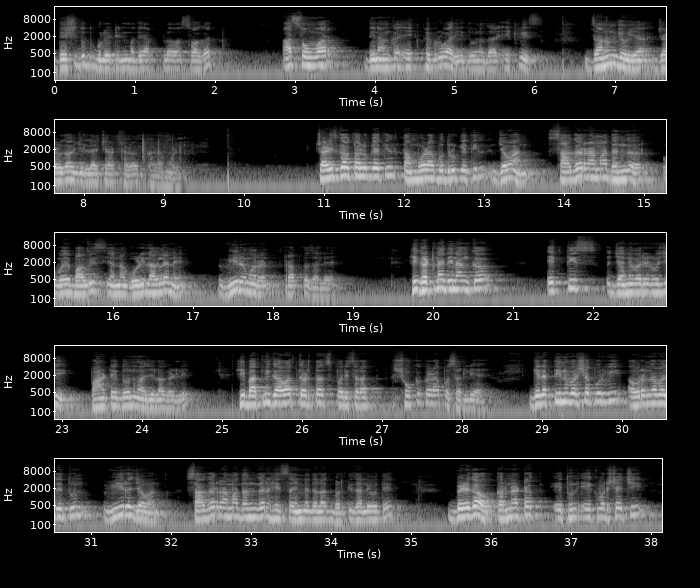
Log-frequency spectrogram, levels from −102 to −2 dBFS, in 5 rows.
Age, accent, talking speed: 20-39, native, 115 wpm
